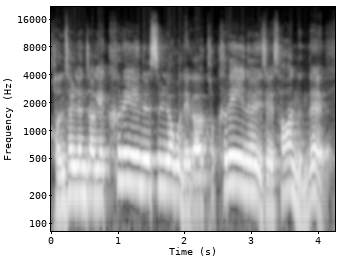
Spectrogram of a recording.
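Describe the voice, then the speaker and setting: Noticeable background noise beneath fairly quick talking. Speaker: accounting lecturer. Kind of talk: lecture. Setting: screen recording, not studio. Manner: fast.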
